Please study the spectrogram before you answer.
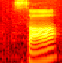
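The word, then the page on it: sa: tone 2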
